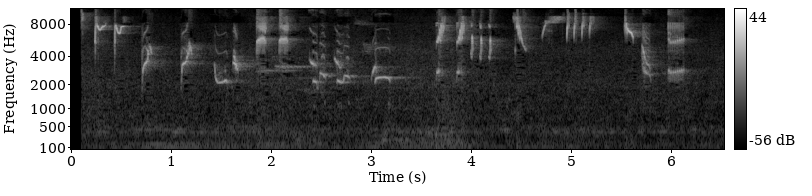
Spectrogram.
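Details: Orange-headed thrush singing vigorously, used as a lure to get other birds singing: rapid run of sharp whistled notes and slurred, rising and falling phrases, high and bright, in quick irregular bursts with short gaps.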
